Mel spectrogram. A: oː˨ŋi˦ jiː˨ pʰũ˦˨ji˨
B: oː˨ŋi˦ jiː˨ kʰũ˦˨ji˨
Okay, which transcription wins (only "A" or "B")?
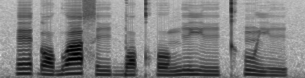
B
